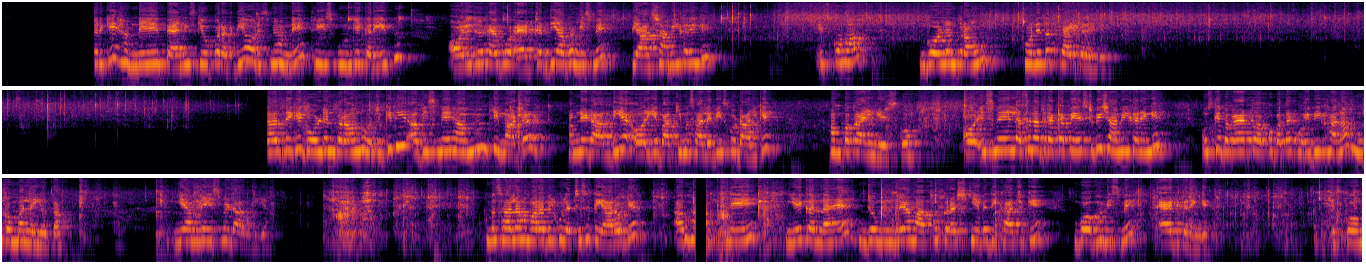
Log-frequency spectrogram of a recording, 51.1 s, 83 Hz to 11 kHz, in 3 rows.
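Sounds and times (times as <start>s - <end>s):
onions sizzling in hot oil: 6.8s - 22.9s, 24.6s - 34.6s, 38.2s - 51.0s
oil popping: 12.3s - 20.2s
metal spoon scraping a pan: 27.2s - 29.1s, 35.0s - 40.6s, 41.2s - 44.1s, 44.9s - 46.8s, 47.8s - 51.0s.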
